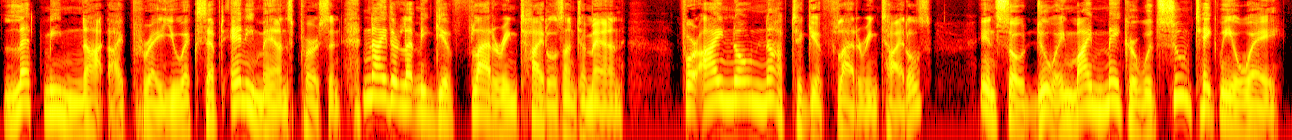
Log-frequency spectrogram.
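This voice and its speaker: A man's voice: medium pitch, big pitch swings, unhurried, fairly bright tone, no echo. A man voicing Elihu, an indignant young man eager to speak, in an earnest dramatized scripture reading with rising emphasis. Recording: dry voice, faint music underneath.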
